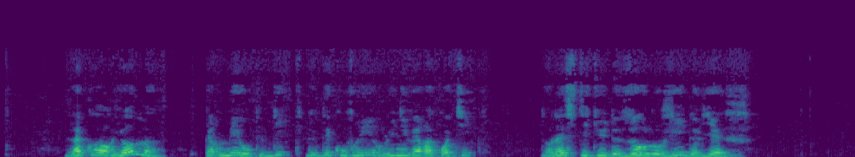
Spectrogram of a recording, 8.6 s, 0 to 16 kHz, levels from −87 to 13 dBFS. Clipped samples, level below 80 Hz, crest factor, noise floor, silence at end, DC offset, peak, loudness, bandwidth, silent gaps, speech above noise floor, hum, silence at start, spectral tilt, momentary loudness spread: under 0.1%; -70 dBFS; 20 dB; -74 dBFS; 1.15 s; under 0.1%; 0 dBFS; -21 LUFS; 10.5 kHz; none; 54 dB; none; 0.65 s; -8 dB/octave; 15 LU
